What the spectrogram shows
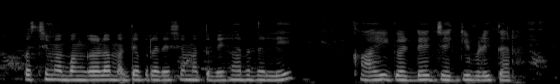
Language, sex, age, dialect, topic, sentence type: Kannada, female, 18-24, Central, agriculture, statement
